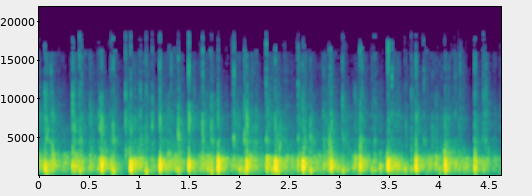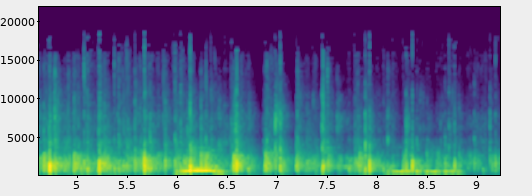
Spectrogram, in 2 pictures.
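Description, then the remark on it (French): A group applauds itself as a closing ritual, clapping steadily for about nine seconds, a dense patter of many hands clapping at once, with a couple of brief whoops or cheers rising above it near the end. “saturé et mort, peut-être que le rituel de clôture, ça pourrait être ça, envoyer une salve d'applaudissements à nous tous pour tout ce qu'on a déjà fait.”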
